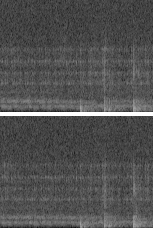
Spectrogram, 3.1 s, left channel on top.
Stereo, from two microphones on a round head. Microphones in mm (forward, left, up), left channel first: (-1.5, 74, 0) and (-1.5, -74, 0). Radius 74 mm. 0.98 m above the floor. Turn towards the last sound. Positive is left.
turn(degrees=10)  # may be behind; listen again after turning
